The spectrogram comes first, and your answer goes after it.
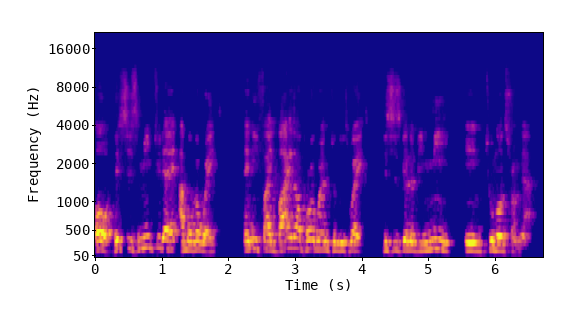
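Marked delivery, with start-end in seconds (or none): none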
